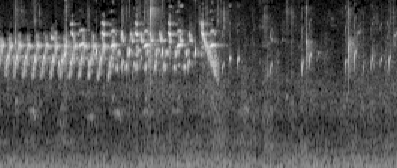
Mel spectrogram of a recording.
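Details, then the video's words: European goldfinch song for stimulating silent caged birds: a rapid, even rattling trill of repeated high notes lasting about two seconds, ending in a falling slur, then scattered soft chirps. "بتبتة الحسون تحفيز الحسون على التغريد والهيجان علاج صمت الحسون goldfinch stimulation"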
